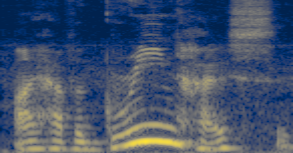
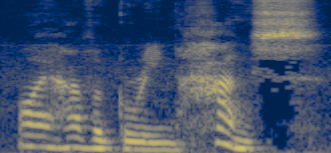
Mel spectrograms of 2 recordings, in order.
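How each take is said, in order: First: The stress is on the word green. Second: The stress is on the word house.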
